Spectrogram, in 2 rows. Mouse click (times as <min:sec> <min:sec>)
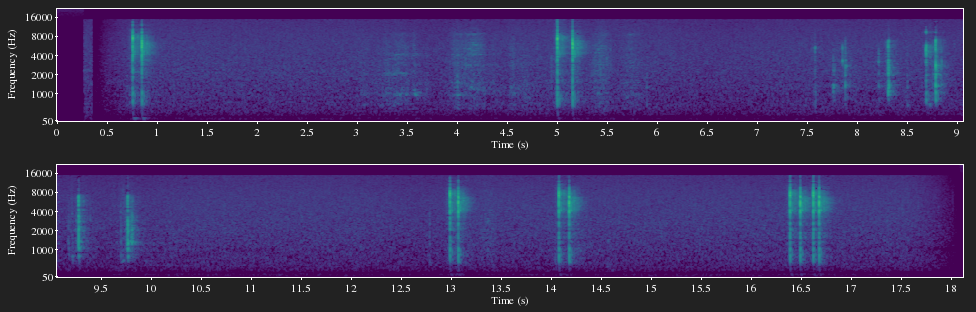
0:00.8 0:01.0, 0:05.0 0:05.4, 0:12.9 0:13.3, 0:14.1 0:14.4, 0:16.4 0:16.9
